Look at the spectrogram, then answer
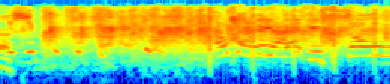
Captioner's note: laughs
